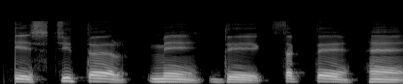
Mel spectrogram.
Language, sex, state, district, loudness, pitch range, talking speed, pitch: Hindi, male, Uttar Pradesh, Muzaffarnagar, -25 LUFS, 110-135 Hz, 90 wpm, 120 Hz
